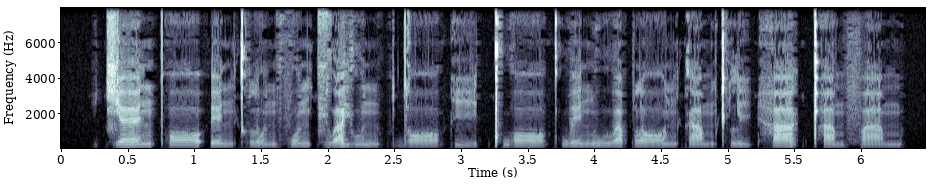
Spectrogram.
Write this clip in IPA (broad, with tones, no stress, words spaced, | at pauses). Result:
t͡ɕɛː˦˥npʰɔː˧ʔe˨˩n kʰlo˩˦nfo˧nt͡ɕu˦˥a̯ju˥˩n | dɔː˩˦kiː˨˩t̚kʰwɔː˧ kʰwe˧nwu˧a̯ plɔː˨˩nka˩˦m kʰli˨˩ʔhaː˦˥k̚pʰa˧m fa˧m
